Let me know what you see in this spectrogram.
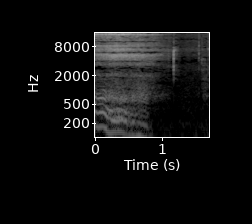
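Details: One low, buzzing, tonal snore dropping in pitch over almost a second, then quiet with a couple of faint clicks; snoring.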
